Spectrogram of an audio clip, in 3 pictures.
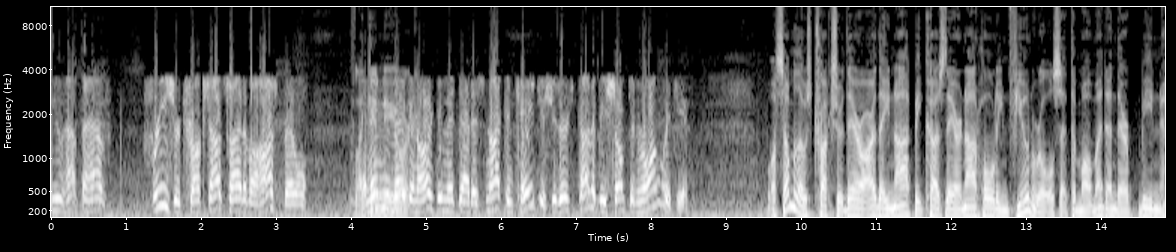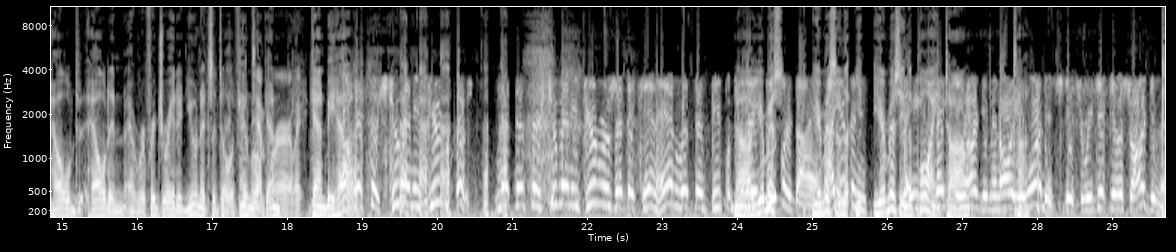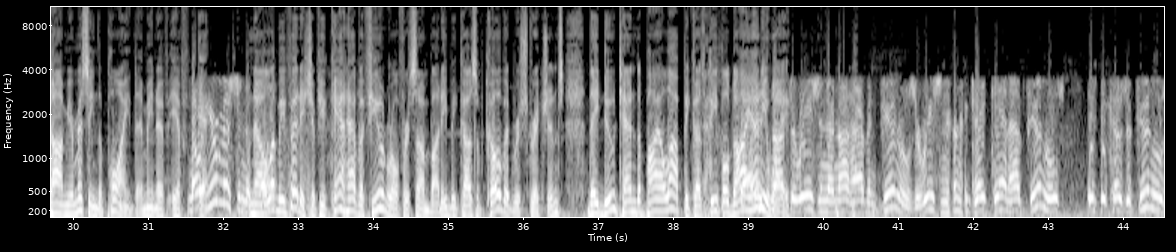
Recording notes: During open phones.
